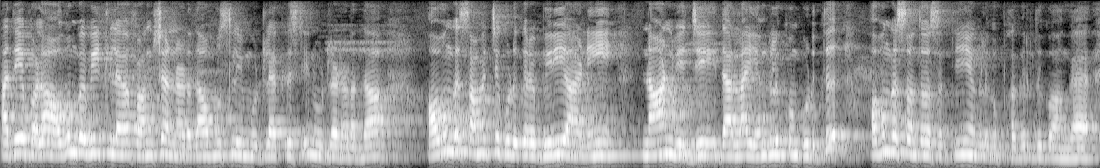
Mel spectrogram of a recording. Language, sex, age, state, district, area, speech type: Tamil, female, 45-60, Tamil Nadu, Kallakurichi, rural, spontaneous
